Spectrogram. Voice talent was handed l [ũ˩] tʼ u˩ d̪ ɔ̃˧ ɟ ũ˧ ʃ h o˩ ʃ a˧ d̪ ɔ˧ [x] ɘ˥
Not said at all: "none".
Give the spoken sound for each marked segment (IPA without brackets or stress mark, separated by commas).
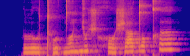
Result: u˩, kʰ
